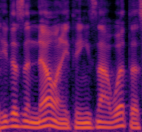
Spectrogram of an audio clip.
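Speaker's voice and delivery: ordinary talk, nothing marked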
